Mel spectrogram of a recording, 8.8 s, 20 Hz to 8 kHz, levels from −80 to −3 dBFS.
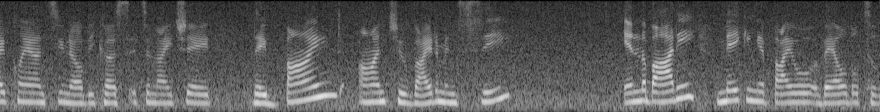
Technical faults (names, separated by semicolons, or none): none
